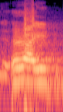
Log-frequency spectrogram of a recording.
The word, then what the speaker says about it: write: We read is right, but W is silent. We just read it right.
